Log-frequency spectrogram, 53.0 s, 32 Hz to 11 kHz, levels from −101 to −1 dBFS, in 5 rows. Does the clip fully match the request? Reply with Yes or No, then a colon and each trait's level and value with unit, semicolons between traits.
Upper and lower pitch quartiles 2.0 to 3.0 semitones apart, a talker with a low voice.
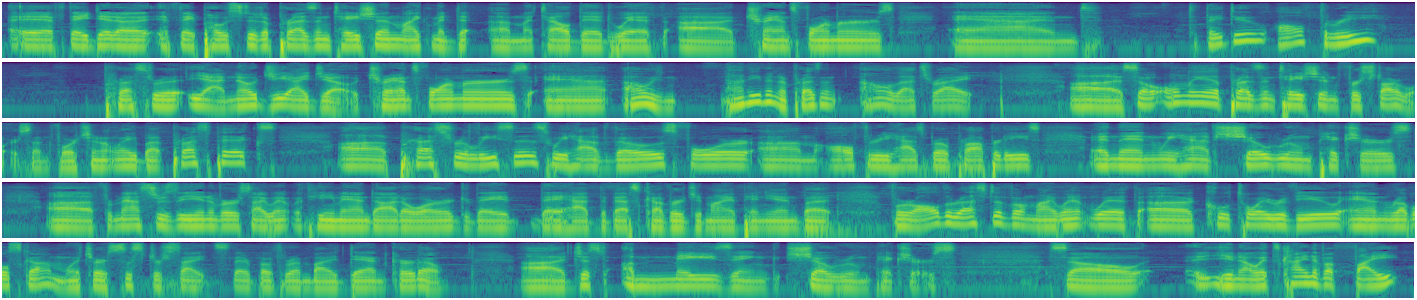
No: average, 3.4 semitones; low, 110 Hz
